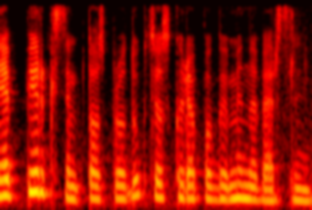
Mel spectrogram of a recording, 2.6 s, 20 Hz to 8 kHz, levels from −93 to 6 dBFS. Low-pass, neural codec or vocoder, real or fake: 7.2 kHz; vocoder, 22.05 kHz, 80 mel bands, Vocos; fake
